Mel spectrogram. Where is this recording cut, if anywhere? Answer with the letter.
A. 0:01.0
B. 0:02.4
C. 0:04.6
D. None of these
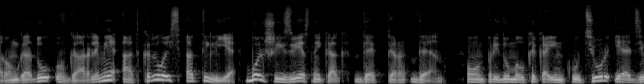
B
